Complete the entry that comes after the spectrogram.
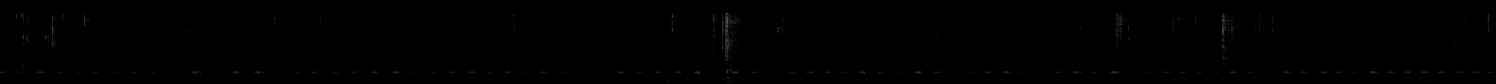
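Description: A palm-sized, solid cream-coloured bar of soap is held in one hand while a small blade in the other scrapes and carves into its surface, dropping flakes onto piles of soap shavings below. Quiet, crisp scratching and scraping strokes come in irregular bursts, mostly bright and high with almost no low end and a faint steady hum underneath.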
